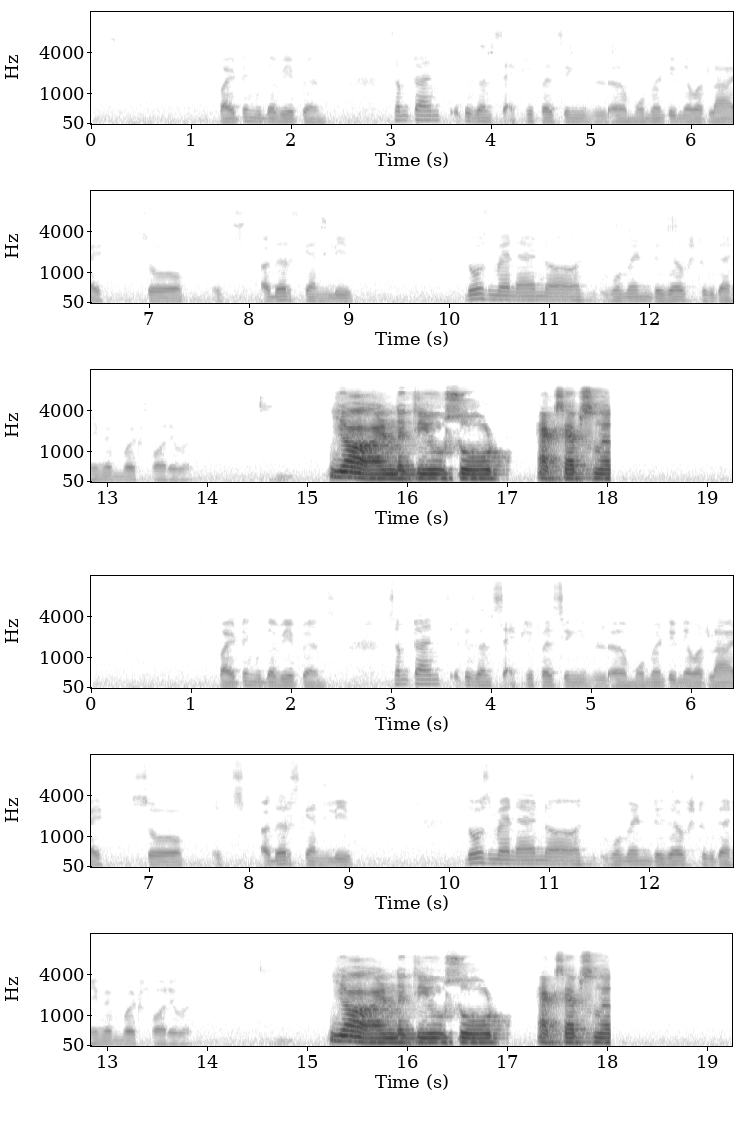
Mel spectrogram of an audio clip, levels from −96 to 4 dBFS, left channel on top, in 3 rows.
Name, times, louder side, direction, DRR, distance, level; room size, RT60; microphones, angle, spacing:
voice 1, 1.3-2.3 3.0-6.5 6.8-7.3 7.6-9.0 10.2-13.8, right 2 dB, 70° right, 4.4 m, -57 dB
voice 2, 15.2-17.0 17.3-18.0, left 3 dB, 35° left, 0.6 m, -26 dB
head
